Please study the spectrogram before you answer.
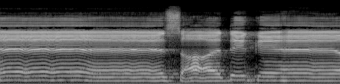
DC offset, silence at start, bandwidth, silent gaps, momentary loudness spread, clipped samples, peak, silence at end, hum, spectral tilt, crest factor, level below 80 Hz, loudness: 0.4%; 0 s; 16 kHz; none; 4 LU; under 0.1%; -2 dBFS; 0 s; none; -0.5 dB/octave; 14 dB; -64 dBFS; -13 LUFS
